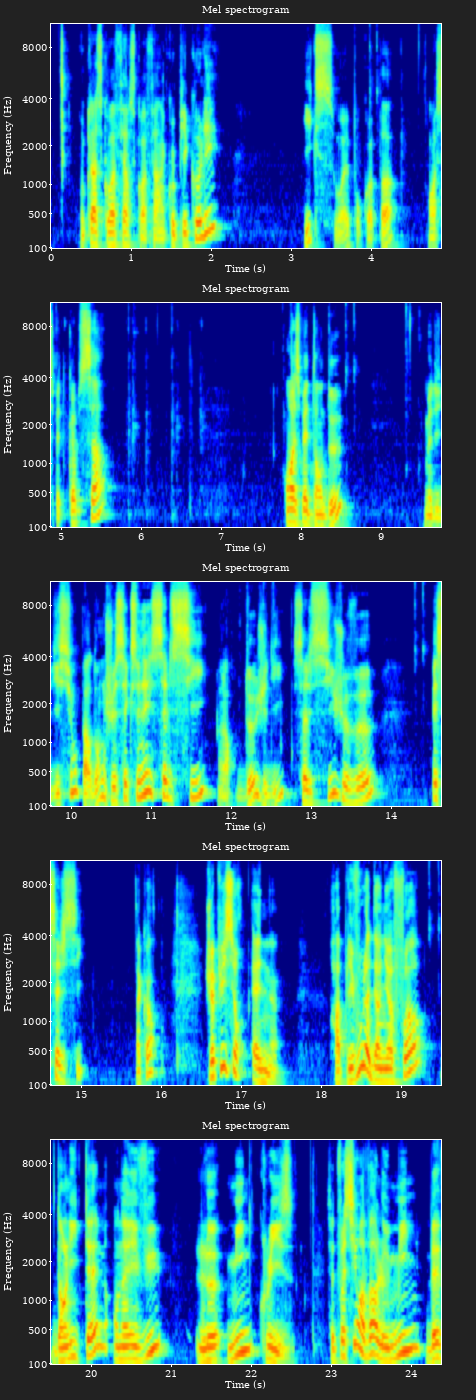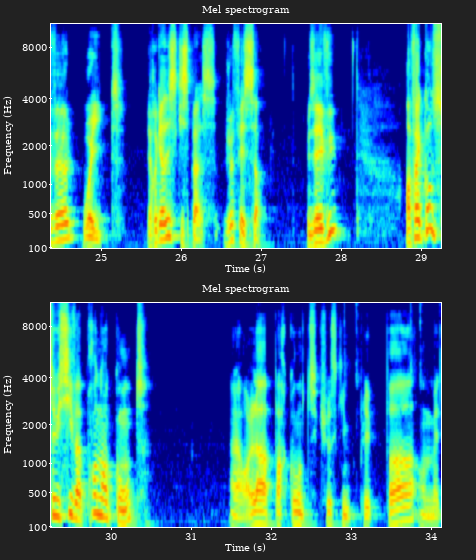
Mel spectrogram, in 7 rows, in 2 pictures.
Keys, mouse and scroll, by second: 1.4 shift+d, 4.5-6.5 middle drag, 6.5-8.8 scroll up 2, 8.8 click, 9.4 Tab, 10.9 click, 12.1 2, 12.6 click, 14.5 shift+click, 17.2 n, 26.3-28.2 drag.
